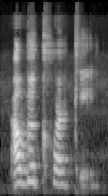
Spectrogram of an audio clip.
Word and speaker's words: Albuquerque: I had them all saying it wrong now, but they told me it was Albuquerque.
